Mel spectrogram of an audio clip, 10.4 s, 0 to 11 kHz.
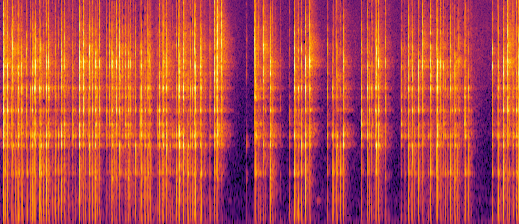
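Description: A brown carved wooden heart that looks solid is held in one hand and tapped and scratched with long nails. Rapid, dry, bright clicks and taps come in dense bursts separated by brief silences, each hit dying away almost instantly with a hollow woody tone around 1.2 kHz.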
